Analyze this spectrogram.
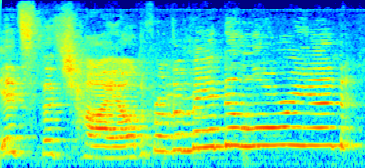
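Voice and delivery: high, slow sung-out delight; delighted singsong. Real, not acted. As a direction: sing it out in delight. Toy unboxed, sung out.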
